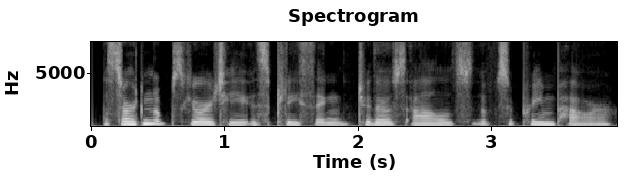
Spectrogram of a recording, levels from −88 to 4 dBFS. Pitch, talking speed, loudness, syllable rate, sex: 220 Hz, 165 wpm, -17 LUFS, 5.4 syllables/s, female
